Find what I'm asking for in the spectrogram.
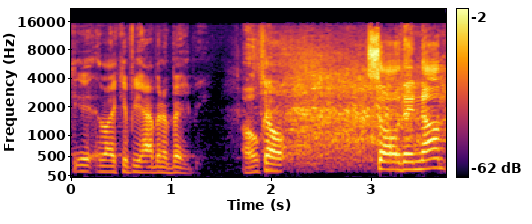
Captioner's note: laughter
